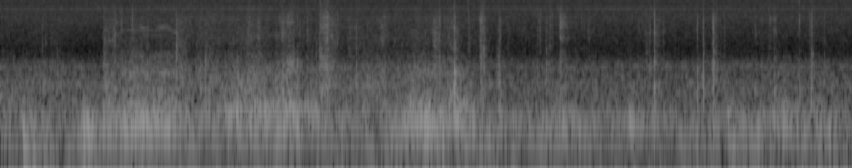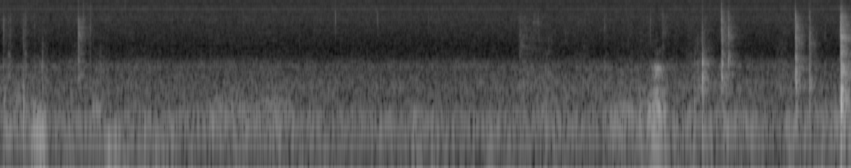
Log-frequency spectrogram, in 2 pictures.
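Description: A young man talks softly and close to a microphone.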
